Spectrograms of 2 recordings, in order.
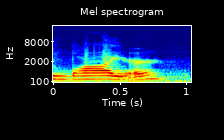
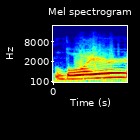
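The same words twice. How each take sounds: First: The first syllable is said clearly as 'law'. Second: The first syllable is said in the everyday way. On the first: The speaker calls it right. "is actually lawyer, law, your" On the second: The speaker calls it wrong. "that we all pronounce wrong"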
